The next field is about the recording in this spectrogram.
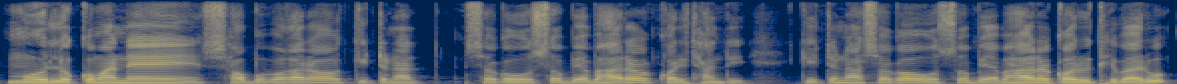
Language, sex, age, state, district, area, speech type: Odia, male, 18-30, Odisha, Ganjam, urban, spontaneous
